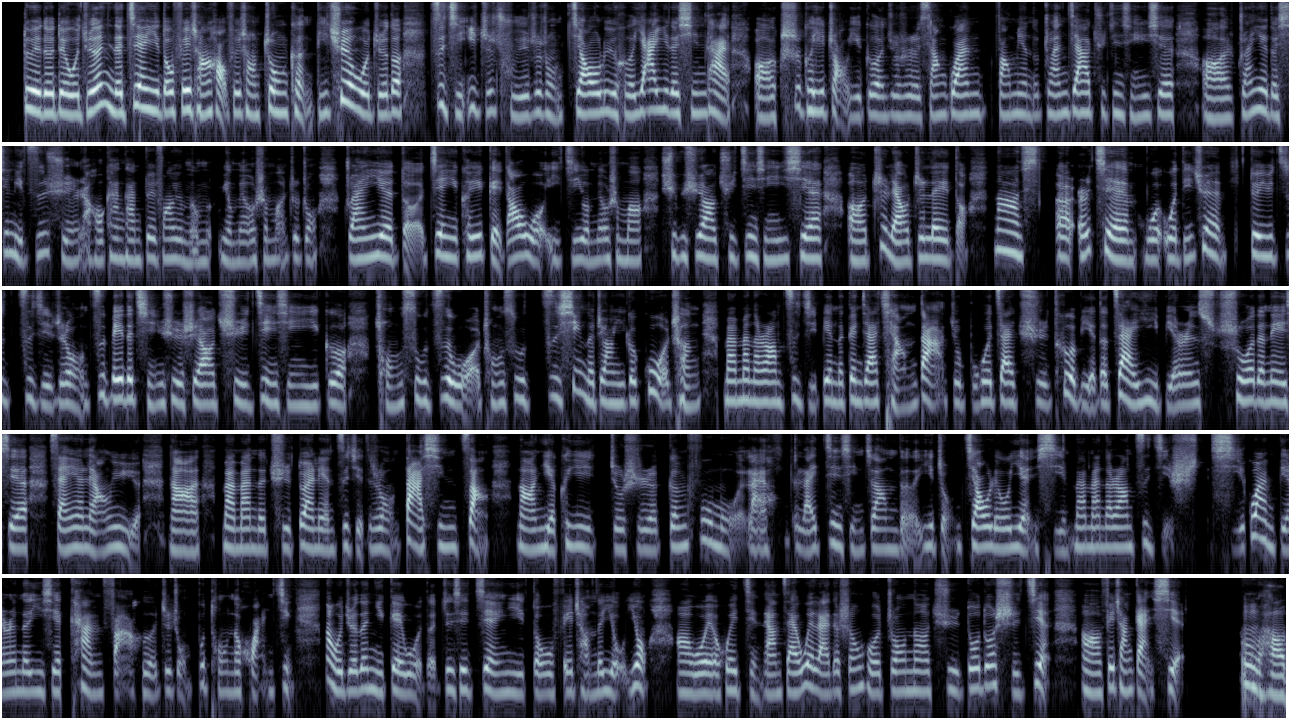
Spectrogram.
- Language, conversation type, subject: Chinese, advice, 我很在意别人的评价，怎样才能不那么敏感？
- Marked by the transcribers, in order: none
